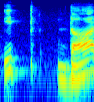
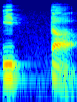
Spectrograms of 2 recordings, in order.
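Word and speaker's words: 있다: ठीक है, तो इसको इत दा नहीं पढ़ेंगे, इसको सिंपली पढ़ेंगे इत्ता।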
